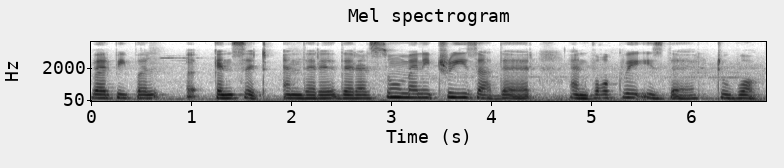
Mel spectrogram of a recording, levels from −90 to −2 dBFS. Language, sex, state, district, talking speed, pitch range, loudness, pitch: English, female, Gujarat, Valsad, 185 wpm, 160-185 Hz, -17 LUFS, 170 Hz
